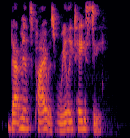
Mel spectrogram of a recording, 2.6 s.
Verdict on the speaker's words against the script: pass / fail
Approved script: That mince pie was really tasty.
pass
